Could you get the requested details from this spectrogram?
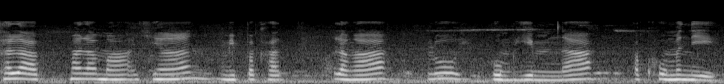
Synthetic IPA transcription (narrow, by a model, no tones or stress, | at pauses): kʰalak̚ | m̥alamaʔhianmipakʰɐt̪̚ | laŋaluhumɦimna | ʔəkʰumani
